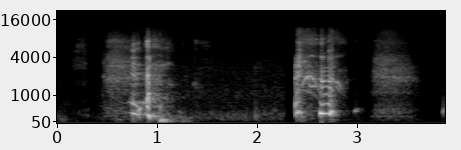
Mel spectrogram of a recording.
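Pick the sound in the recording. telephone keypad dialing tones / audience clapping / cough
cough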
